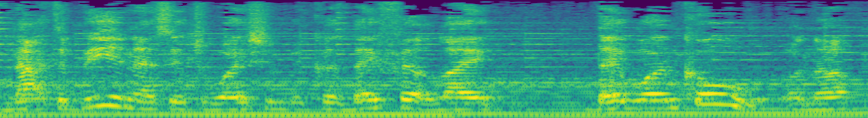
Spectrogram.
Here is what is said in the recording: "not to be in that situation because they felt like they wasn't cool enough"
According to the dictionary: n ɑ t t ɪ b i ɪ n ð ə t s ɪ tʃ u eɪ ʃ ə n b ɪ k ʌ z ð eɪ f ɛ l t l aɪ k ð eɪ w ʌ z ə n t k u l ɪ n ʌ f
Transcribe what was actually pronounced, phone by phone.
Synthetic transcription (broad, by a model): n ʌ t t ɪ b i ɪ n ð ə t s ɪ tʃ u eɪ ʃ ə n b ɪ k ʌ z ð eɪ f ɛ l t l aɪ k ð eɪ w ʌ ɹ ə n k u l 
